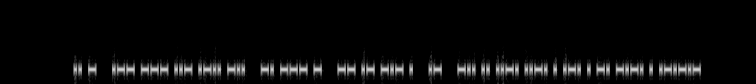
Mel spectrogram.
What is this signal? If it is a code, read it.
Morse code, heard as a keyed tone, about 50 wpm, 700 Hz. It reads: IT WOULD NOT MAKE A DIFFERENCE.
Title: Sentences from Top 1000 Words - Review Part 5 - 50wpm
